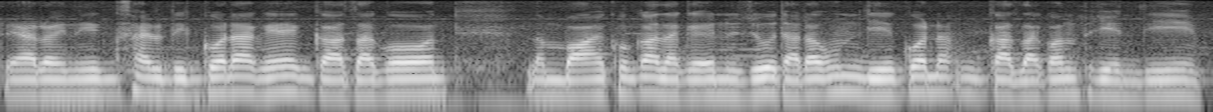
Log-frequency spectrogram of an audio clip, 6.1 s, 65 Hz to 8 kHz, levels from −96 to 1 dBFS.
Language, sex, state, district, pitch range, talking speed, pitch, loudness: Chakma, male, Tripura, Dhalai, 130-140 Hz, 190 wpm, 135 Hz, -15 LUFS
